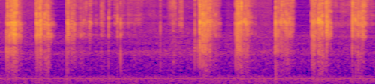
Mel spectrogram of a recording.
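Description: Long nails scratch the woven strands and base inside a small, open, orange woven wicker pumpkin basket that is hollow and empty. Short, bright, raspy scratching bursts come and go over a faint steady low hum, with very little low end and no ring after each stroke.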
